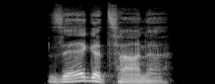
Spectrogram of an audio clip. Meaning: dative of Sägezahn
- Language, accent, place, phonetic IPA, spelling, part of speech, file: German, Germany, Berlin, [ˈzɛːɡəˌt͡saːnə], Sägezahne, noun, De-Sägezahne.ogg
